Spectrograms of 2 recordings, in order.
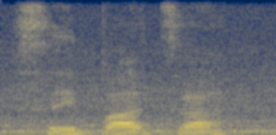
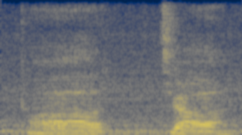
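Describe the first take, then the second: First: The middle consonant is a sharp 'dz' sound. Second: The middle consonant is a softer 'j' sound. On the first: "it's more, far more highly percussive" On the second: "than if you did"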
